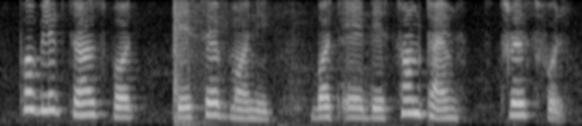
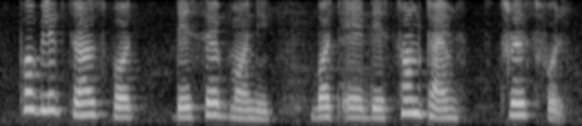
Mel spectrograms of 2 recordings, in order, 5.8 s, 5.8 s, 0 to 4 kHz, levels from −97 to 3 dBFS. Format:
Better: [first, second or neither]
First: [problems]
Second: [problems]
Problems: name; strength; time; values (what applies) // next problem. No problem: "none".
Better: second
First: background sound (Shatter / Crushing); 17 dB below the speech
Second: none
